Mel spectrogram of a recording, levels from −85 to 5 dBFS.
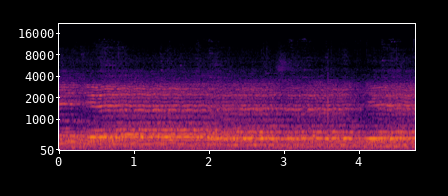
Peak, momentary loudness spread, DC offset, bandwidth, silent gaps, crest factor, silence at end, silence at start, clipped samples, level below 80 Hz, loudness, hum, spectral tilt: -14 dBFS; 3 LU; under 0.1%; 13 kHz; none; 14 dB; 0 s; 0 s; under 0.1%; -52 dBFS; -27 LUFS; none; -6.5 dB/octave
